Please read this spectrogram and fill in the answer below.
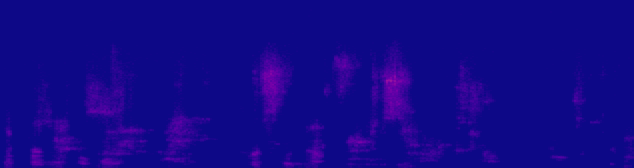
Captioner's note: people chattering indistinctly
